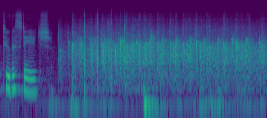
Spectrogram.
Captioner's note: applause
